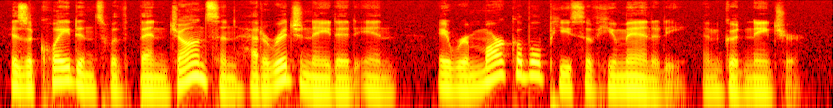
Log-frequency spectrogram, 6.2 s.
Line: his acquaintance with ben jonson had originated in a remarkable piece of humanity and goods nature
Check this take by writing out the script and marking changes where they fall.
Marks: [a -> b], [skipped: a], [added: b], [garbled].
his acquaintance with ben jonson had originated in a remarkable piece of humanity and [goods -> good] nature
